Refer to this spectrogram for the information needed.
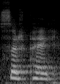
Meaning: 1. to wipe 2. to clean, to cleanse 3. to dry by wiping 4. to rob
- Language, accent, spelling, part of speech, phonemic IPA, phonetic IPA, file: Armenian, Eastern Armenian, սրբել, verb, /səɾˈpʰel/, [səɾpʰél], Hy-սրբել.ogg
